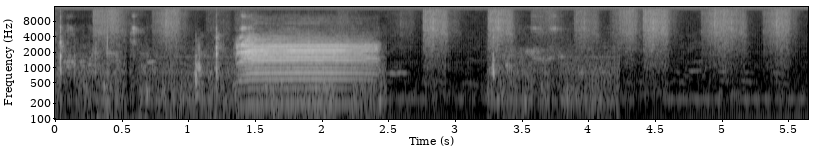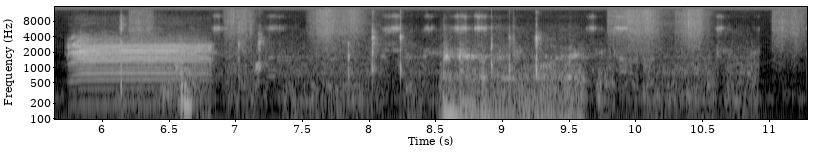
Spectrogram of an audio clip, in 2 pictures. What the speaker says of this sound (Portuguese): Só ouve ovelha nessa merda, né?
